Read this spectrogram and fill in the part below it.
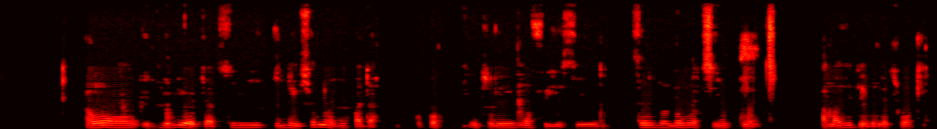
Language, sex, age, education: Yoruba, male, 30-45, tertiary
